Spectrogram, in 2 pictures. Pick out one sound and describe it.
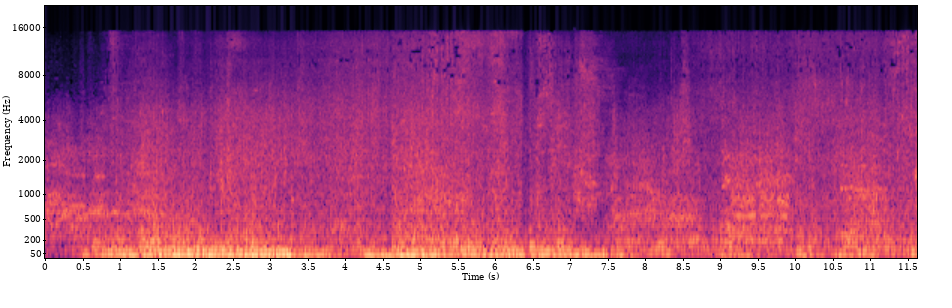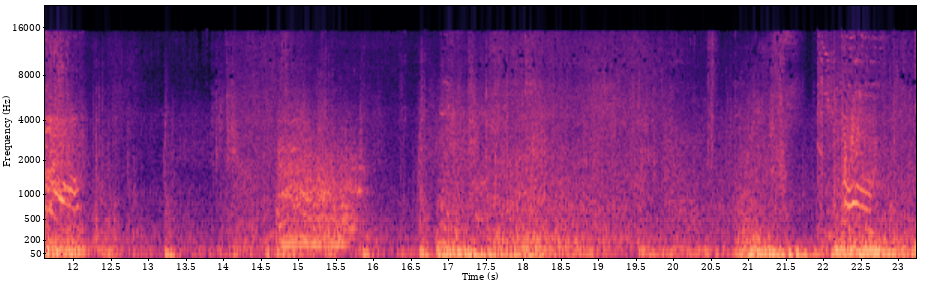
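Explosions boom and crackle loudly.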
